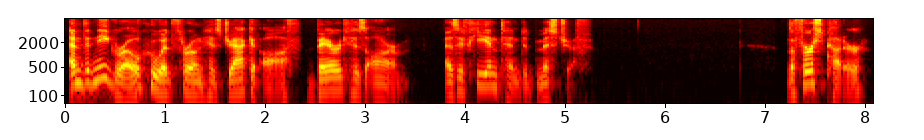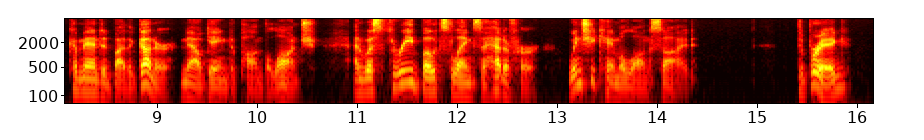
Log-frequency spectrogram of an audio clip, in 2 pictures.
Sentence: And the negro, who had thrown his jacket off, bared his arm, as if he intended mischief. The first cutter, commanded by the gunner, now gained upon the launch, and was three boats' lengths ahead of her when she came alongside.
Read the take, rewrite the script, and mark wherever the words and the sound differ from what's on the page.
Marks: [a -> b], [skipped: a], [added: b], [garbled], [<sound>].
And the negro, who had thrown his jacket off, bared his arm, as if he intended mischief. The first cutter, commanded by the gunner, now gained upon the launch, and was three boats' lengths ahead of her when she came alongside. [added: The brig]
